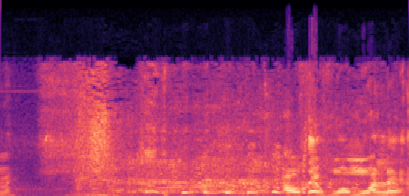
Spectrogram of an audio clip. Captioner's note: laughing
